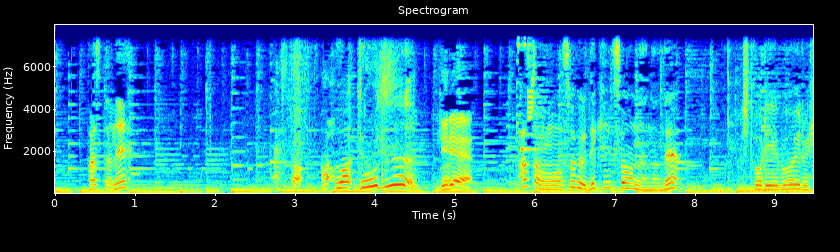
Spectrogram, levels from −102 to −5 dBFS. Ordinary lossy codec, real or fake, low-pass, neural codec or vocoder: none; real; 7.2 kHz; none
